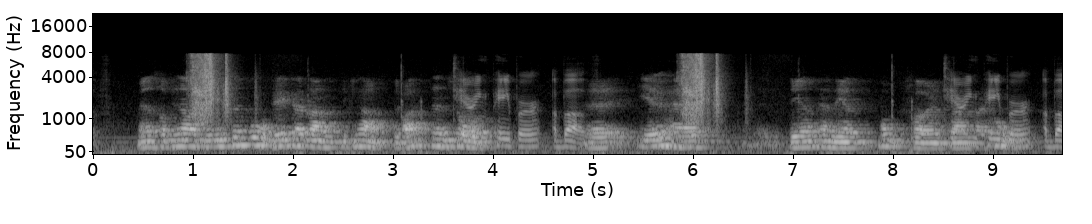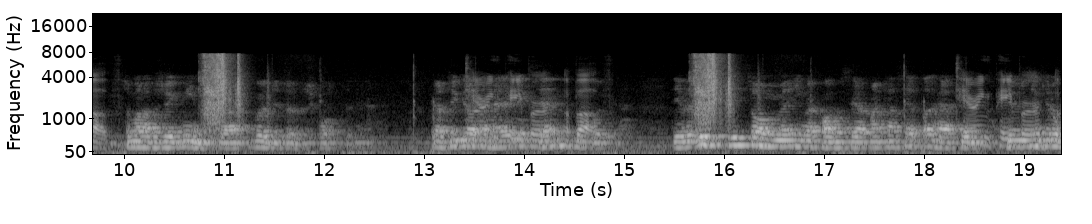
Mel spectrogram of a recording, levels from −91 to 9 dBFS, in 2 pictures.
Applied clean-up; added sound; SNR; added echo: none; Tearing; 7 dB; reverberation time 0.9 s.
